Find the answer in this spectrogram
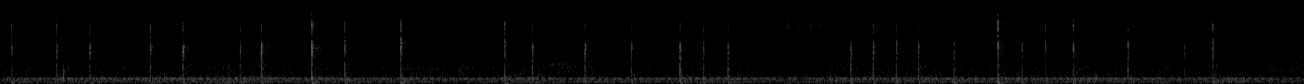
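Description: Chalk on a blackboard while structures are written: faint, irregular sharp taps and short scratches, several a second, over a low steady room hum.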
